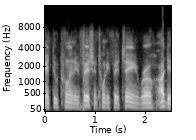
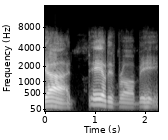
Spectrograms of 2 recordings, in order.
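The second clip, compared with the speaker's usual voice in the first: normal talking voice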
